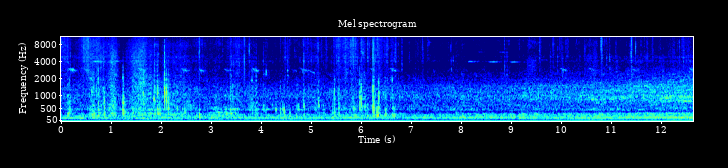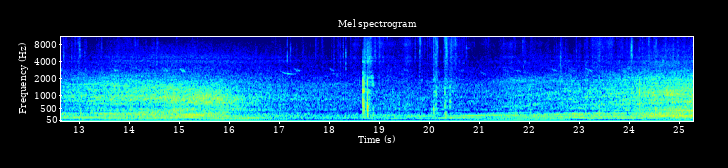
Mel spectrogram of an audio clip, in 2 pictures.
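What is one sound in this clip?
Young goats' hooves clatter and thump on wooden boards.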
